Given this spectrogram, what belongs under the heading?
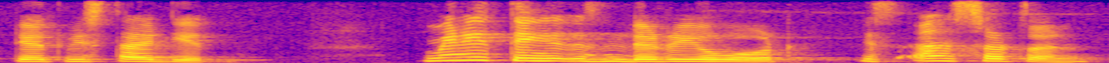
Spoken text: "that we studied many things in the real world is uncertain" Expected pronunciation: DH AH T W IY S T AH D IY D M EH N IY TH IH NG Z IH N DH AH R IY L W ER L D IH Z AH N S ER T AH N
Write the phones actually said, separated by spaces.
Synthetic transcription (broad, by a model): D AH T W IY S T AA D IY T M EH N IY T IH NG S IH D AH R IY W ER D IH S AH N S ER T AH N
